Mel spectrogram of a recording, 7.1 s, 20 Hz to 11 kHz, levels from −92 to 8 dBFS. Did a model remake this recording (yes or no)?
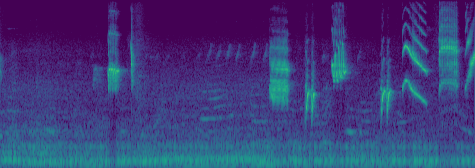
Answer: no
